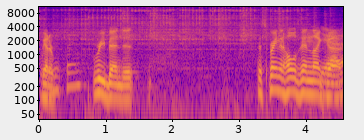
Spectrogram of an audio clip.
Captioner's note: metal clinking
